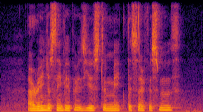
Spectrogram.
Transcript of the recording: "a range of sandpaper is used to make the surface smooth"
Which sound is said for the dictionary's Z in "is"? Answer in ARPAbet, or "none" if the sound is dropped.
Z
